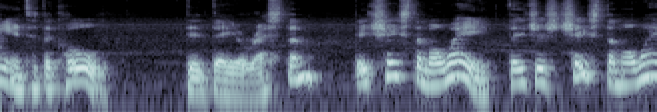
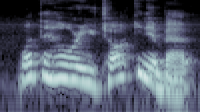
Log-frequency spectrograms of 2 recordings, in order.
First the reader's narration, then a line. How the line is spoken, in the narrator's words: Ysarion shouted at her in bewildered, furious protest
